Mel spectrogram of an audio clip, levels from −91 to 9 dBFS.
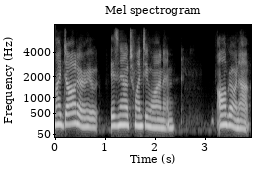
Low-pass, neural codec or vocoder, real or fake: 7.2 kHz; codec, 16 kHz, 4 kbps, X-Codec, HuBERT features, trained on general audio; fake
